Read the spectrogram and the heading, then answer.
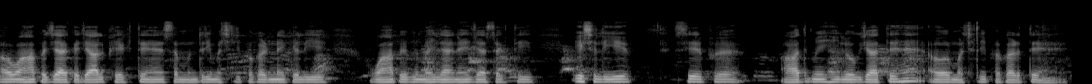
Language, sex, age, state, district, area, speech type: Hindi, male, 45-60, Uttar Pradesh, Jaunpur, rural, spontaneous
